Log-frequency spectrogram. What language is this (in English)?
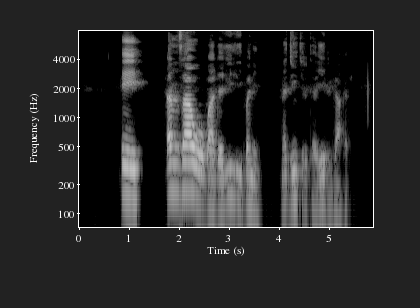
Hausa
